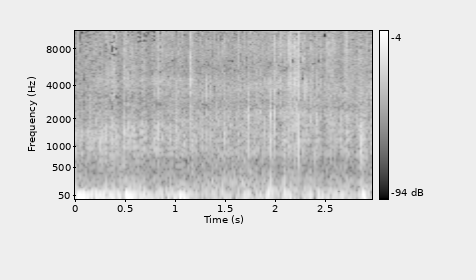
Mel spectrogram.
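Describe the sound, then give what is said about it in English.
A steady, gritty crackling texture, like tires rolling over crushed gravel or a sizzling fire, with dense hiss and scattered sharp pops throughout. No voices. “This reminds me what aligned tires on crushed gravel. Or even a version of a fire sound.”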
